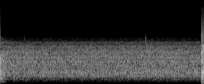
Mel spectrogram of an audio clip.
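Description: Radio receiver static: a steady, even hiss of band noise with no station or voice coming through.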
